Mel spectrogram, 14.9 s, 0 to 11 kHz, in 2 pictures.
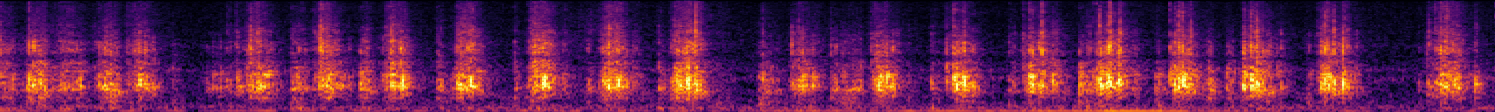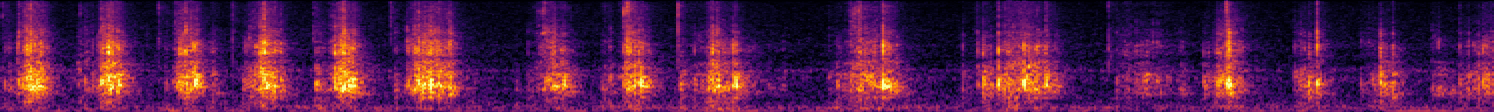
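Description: Long red nails rub and scratch the woven surface of a beige straw hat with a hollow crown. The result is a quick, uneven run of dry, raspy scratching strokes, about two to three per second, with a midrange rasp near 760 Hz and a bright, hissy edge. Each stroke dies away almost at once.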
